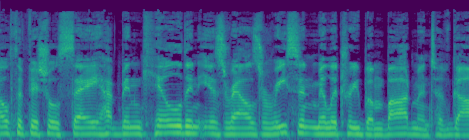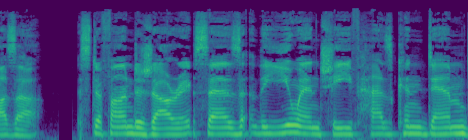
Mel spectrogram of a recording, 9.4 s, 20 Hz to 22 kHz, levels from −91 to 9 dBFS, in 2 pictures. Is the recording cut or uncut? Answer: cut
